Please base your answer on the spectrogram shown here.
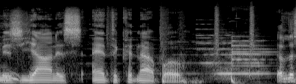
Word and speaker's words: Antetokounmpo: Yeah, it's Antetokounmpo.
